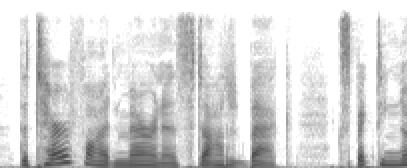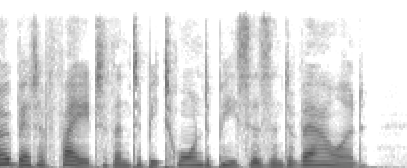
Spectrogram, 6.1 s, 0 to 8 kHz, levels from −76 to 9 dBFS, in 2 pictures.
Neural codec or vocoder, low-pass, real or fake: none; 7.2 kHz; real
